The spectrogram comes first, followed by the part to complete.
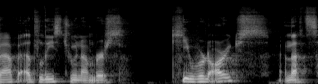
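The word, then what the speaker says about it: kwargs: keyword args and that's how it's pronounced by the way. The kw stands for keyword works very similarly to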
